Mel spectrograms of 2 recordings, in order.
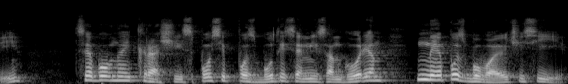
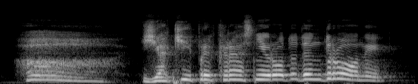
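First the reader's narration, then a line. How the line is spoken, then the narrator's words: Trembling exclamation. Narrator (Ukrainian): вигукнула міс Ангоріан своїм тремтливим голосом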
